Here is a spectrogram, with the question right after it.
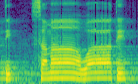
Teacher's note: تا کے نیچے زیر ہے، زیر کو جلدی پڑھیں، تھوڑا بھی نہ کھینچیں۔ معروف پڑھیں، مجہول آواز سے بچیں، زیر کی آواز نیچے کو جاتی ہے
